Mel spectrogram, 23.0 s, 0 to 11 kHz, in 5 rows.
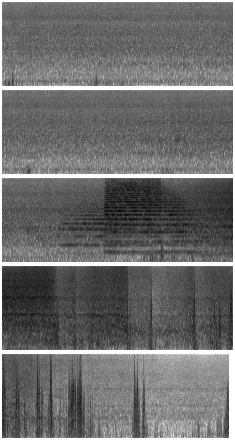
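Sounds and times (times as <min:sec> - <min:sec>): train warning horn: 0:09.7 - 0:15.4.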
